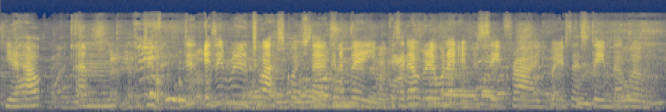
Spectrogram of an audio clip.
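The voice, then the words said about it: Northern English accent. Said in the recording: “your Wakefield accent ... Leeds, actually ... You've not got a Leeds accent ... It's a northern twang”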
